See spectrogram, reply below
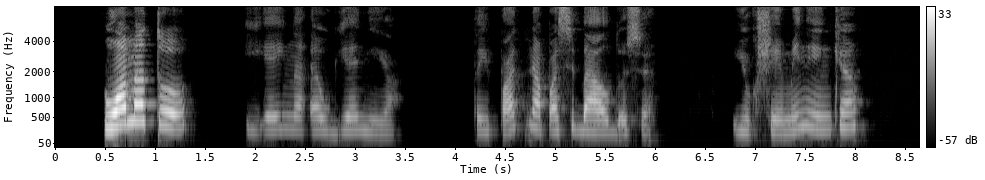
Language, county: Lithuanian, Vilnius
